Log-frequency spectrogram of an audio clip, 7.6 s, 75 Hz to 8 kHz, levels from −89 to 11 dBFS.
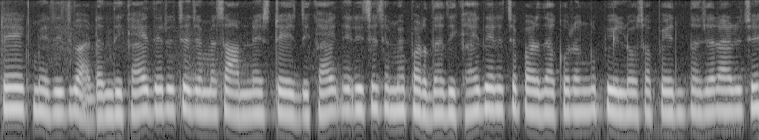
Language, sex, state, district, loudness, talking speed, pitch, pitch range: Rajasthani, female, Rajasthan, Churu, -14 LUFS, 235 wpm, 195 Hz, 185-205 Hz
